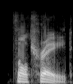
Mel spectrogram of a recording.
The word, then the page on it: filtrate: American English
